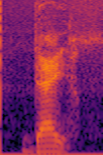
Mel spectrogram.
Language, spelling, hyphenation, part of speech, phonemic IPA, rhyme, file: Dutch, dij, dij, noun / pronoun, /dɛi̯/, -ɛi̯, Nl-dij.ogg
- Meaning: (noun) thigh; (pronoun) Second-person singular, objective: thee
